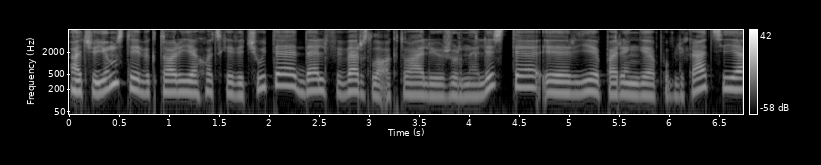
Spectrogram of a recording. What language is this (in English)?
Lithuanian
